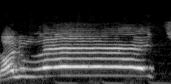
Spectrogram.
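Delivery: play-acted very high, shrill hawker's cry, leite drawn out. Retelling standing on a cart advertising milk: imitating own past shout.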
